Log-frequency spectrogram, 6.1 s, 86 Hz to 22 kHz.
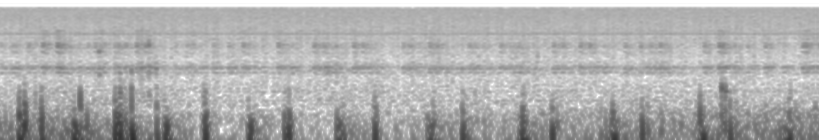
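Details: Irregular heartbeat recorded during a breath hold: heartbeat at about 88 a minute with uneven spacing between beats.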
